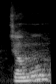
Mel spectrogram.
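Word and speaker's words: चमूम्: চমুম, ওখানে ময় দীর্ঘ বলুন, তারপর মকারটা বলবেন, চমুম, বলুন আবার।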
